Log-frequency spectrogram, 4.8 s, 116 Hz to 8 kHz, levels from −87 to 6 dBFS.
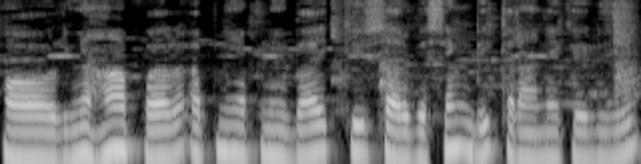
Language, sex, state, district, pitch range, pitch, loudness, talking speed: Hindi, male, Uttar Pradesh, Hamirpur, 135-160 Hz, 145 Hz, -21 LUFS, 150 wpm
